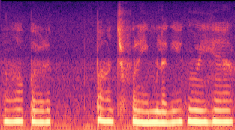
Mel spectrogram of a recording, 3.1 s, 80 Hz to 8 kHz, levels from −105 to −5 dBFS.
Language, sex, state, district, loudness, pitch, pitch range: Hindi, female, Punjab, Fazilka, -11 LUFS, 215 Hz, 210-220 Hz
